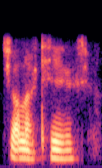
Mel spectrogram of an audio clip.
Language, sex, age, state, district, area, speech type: Kashmiri, male, 45-60, Jammu and Kashmir, Bandipora, rural, conversation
